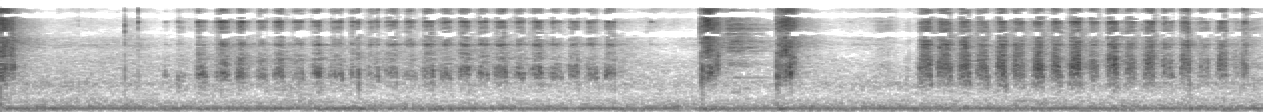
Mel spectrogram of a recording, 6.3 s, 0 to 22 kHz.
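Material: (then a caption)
Paper. The edge of a red and gold token scrapes the coating off a flat paper "10 para ganhar" scratch card. Quick, rhythmic strokes make a bright, gritty rasp in bursts, with short pauses around the middle before the scratching resumes. A steady low hum runs underneath throughout.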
